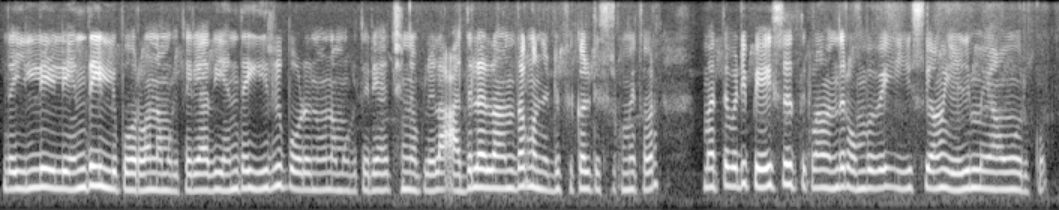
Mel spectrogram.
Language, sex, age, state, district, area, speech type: Tamil, female, 18-30, Tamil Nadu, Mayiladuthurai, rural, spontaneous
